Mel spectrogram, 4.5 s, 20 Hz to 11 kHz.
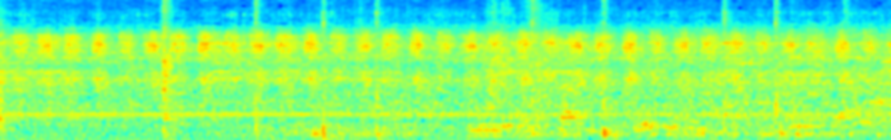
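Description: Sound-equipped On30 model steam locomotive running, its speaker giving a fast, even steam chuff.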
